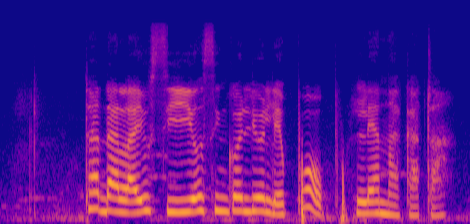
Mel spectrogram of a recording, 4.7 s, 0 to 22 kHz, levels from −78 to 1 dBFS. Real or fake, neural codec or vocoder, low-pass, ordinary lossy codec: fake; autoencoder, 48 kHz, 128 numbers a frame, DAC-VAE, trained on Japanese speech; 14.4 kHz; AAC, 64 kbps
